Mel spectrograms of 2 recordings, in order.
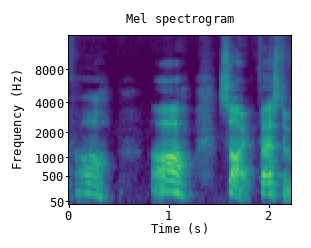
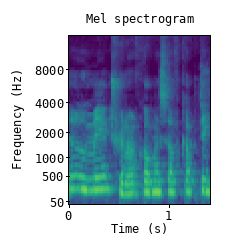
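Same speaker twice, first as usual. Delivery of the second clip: mock posh voice, pitched higher; fancy tea drinker; 8 semitones higher, faster than usual. Mocking fancy tea drinkers in a higher, prissy mock-posh voice. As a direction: ham up a prim tea-sipper. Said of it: "Not a fancy cup of tea".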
